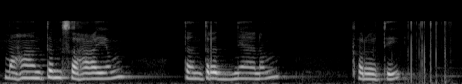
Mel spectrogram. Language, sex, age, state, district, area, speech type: Sanskrit, female, 18-30, Karnataka, Bagalkot, rural, spontaneous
